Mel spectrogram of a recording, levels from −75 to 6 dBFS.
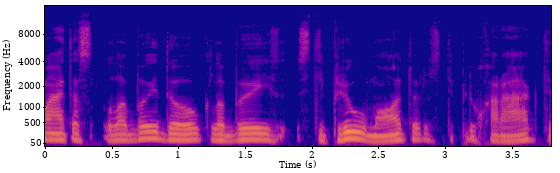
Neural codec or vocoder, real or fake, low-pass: none; real; 14.4 kHz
